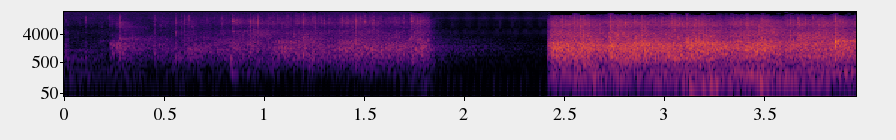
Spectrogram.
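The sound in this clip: Audience applause welcoming a speaker: a soft patter of clapping builds for under two seconds, stops in a brief silence, then comes back as a much louder, dense wave of applause.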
